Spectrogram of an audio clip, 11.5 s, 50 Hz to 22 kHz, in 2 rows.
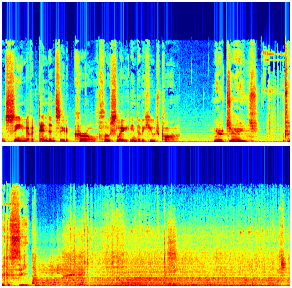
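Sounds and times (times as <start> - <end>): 
speech: 0.0 - 3.6, 4.2 - 7.5
bus engine idling: 6.0 - 11.5.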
